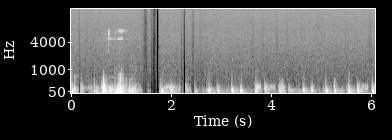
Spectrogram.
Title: Heart pumping after lifting a heavy object #heartbeat #heartsounds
